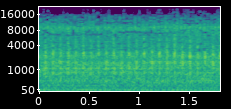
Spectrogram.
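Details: Kia Cerato petrol engine running fast, with even, light, crisp metallic knocking on top; piston slap from worn pistons, before an overhaul with new pistons, rings, liners, and main and rod bearings.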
